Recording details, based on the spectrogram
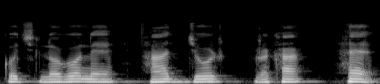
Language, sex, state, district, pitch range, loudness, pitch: Hindi, male, Bihar, Patna, 120-125 Hz, -18 LUFS, 125 Hz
